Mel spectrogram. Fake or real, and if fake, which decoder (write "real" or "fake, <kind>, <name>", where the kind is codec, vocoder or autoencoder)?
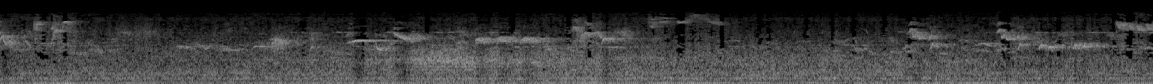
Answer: real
